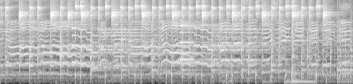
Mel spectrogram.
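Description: A woman singing a Rajasthani devotional bhajan into a microphone, with a steady beat of percussion behind her voice.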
